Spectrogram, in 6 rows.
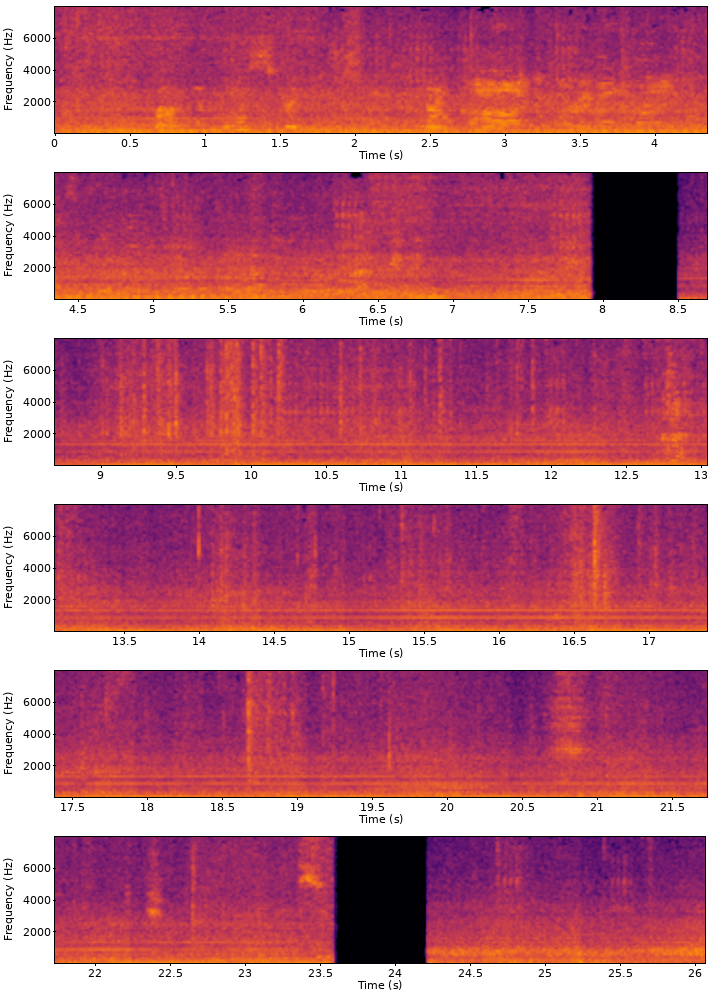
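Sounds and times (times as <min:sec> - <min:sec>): train wheels rumbling on rails: 0:00.0 - 0:07.9, 0:08.6 - 0:23.6
high whine: 0:08.5 - 0:23.6.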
